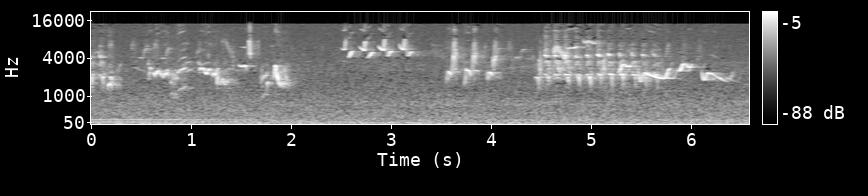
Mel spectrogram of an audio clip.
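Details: Morning song of a brown thrasher on a farm yard with brushy nesting areas; rapid varied phrases of buzzy, slurred and chipping notes, loud and dense, with a faint low hum early on.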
